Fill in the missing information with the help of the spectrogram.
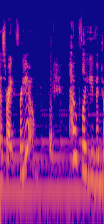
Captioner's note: air whooshing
